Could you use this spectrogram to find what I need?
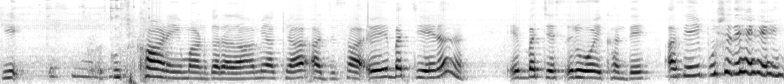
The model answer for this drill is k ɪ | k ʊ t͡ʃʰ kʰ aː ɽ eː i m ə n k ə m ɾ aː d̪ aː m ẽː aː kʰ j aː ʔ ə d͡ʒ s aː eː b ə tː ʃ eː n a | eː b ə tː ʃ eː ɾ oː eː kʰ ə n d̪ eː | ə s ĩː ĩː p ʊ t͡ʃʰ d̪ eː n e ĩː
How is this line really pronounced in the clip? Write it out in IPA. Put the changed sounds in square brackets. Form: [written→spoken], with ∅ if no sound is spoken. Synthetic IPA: k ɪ | k ʊ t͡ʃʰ kʰ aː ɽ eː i m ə n k ə [m→∅] ɾ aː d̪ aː m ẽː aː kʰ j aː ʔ ə d͡ʒ s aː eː b ə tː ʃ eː n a | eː b ə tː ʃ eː ɾ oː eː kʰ ə n d̪ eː | ə s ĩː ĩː p ʊ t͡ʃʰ d̪ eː n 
